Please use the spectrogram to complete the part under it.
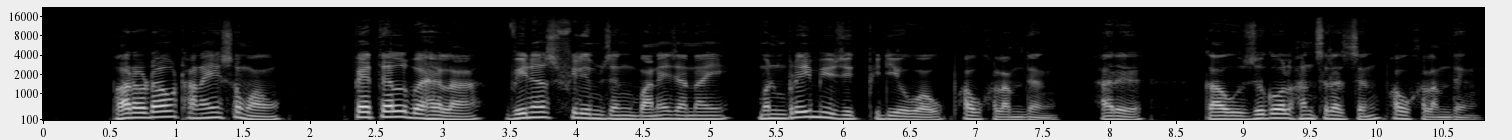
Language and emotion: Bodo, neutral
